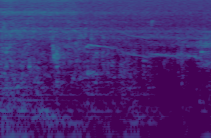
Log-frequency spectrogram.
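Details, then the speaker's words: Combi-boiler radiator being bled: hissing, spluttering flow turns wetter and gurgling as the last trapped air clears and water reaches the bleed screw; the radiator then heats fully. "Now you can imagine there's quite a bit of air trapped in this. I can hear the water running into the radiator as the air is coming out."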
